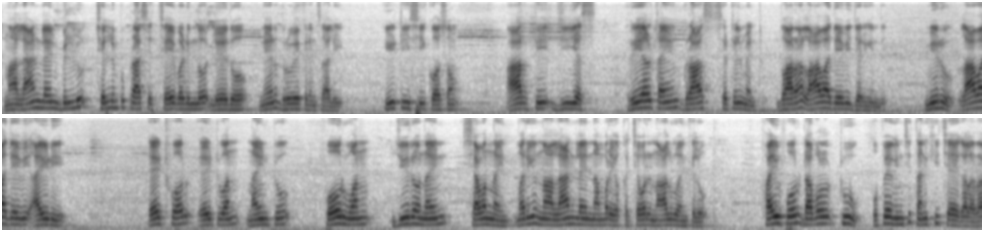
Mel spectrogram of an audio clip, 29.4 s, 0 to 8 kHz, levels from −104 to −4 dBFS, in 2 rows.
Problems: none marked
